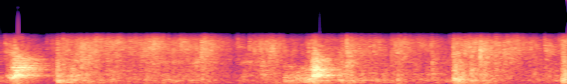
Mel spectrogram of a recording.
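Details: Monkey the pit bull, scared of balloons, gives two sharp yelping cries a few seconds apart amid softer whimpering and rustling, with a person speaking faintly.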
